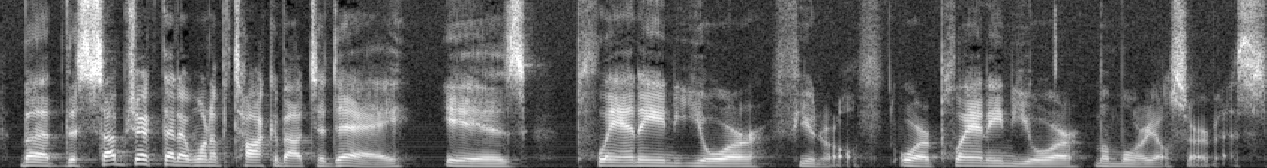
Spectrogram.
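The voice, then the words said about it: Slightly raspy voice. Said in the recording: “my voice is a little raspy, I apologize. I'm getting past a cold right now.”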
